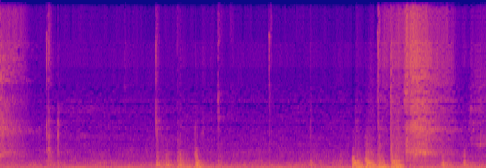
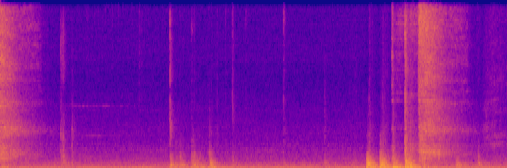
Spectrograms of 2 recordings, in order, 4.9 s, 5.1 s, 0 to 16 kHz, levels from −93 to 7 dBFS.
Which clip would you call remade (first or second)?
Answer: first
